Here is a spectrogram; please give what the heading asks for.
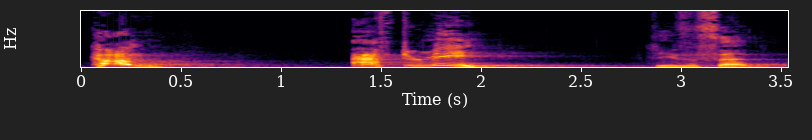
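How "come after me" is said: loud, high, punched summons; emphatic command. Retold or imitated. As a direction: order them to come, drawing out the end. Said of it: "is more of a command".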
